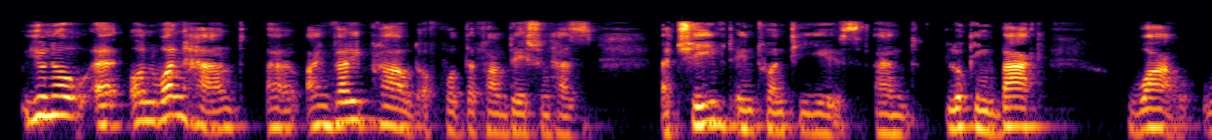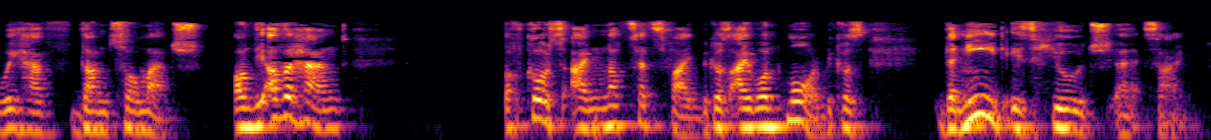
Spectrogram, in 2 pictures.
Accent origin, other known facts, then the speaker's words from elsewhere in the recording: Latakia, Latakia Governorate, Syria; now in London, United Kingdom; In my hometown, Latakia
